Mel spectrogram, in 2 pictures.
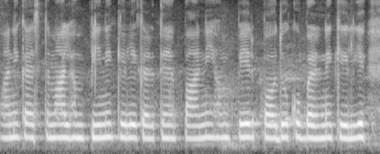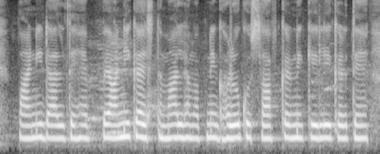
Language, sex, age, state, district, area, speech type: Urdu, female, 30-45, Bihar, Darbhanga, rural, spontaneous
